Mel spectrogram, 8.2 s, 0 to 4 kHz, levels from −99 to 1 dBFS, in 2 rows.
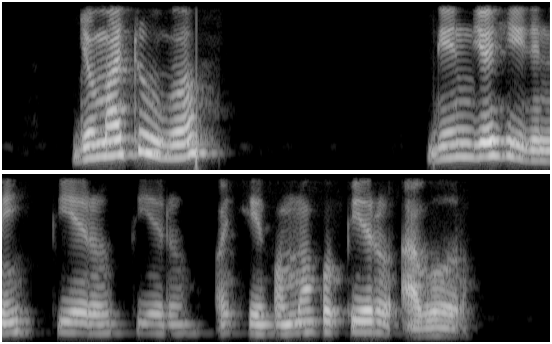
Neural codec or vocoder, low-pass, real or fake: autoencoder, 48 kHz, 128 numbers a frame, DAC-VAE, trained on Japanese speech; 3.6 kHz; fake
